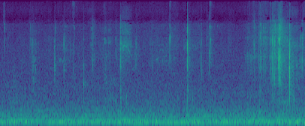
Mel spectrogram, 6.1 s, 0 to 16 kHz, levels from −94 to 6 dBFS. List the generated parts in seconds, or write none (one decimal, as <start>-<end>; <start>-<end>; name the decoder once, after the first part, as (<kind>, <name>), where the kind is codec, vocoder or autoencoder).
0.9-1.8 (vocoder, BigVGAN v2)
